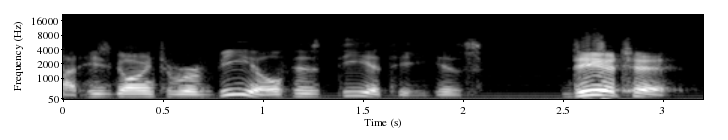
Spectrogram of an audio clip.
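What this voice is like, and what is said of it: Mock English accent on a word. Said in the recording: “Anytime you say deity, you got to say it with an English accent”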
